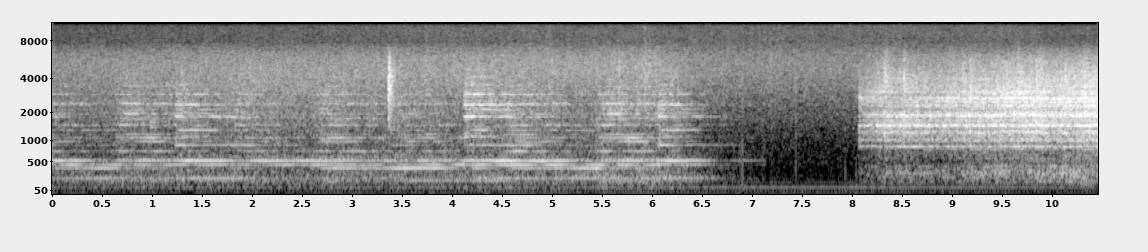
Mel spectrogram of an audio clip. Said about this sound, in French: on entend les cloches de Noël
